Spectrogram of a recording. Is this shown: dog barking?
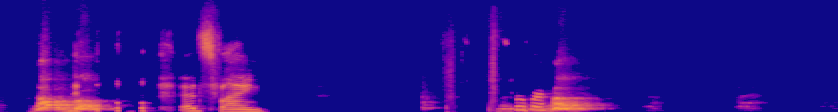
yes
